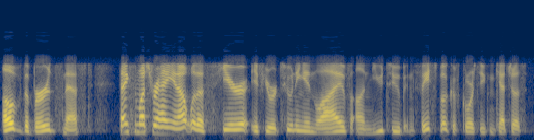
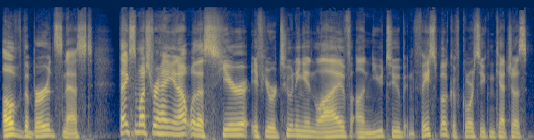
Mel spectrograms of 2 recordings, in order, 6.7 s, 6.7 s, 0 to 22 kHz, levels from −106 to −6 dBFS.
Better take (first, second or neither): second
